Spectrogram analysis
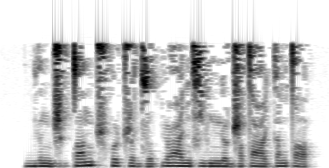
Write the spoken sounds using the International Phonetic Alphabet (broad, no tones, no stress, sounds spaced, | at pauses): bʲ o n ɖ͡ʐ ə ɡ t ɒ n ʈ͡ʂʰ o ʈ͡ʂ œ d͡z o p y ʕ i n ɕ i v mʲ ɒ ɖ͡ʐ y tˤ ʕ i k œ n tˤ y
